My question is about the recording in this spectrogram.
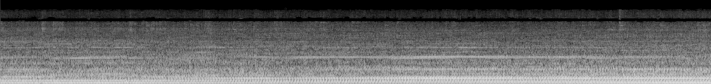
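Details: Ryobi 2300W/1800W portable inverter generator after carburetor cleaning to fix surging at idle: steady even drone, constant pitch, no hunting or surging; normal smooth idle.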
